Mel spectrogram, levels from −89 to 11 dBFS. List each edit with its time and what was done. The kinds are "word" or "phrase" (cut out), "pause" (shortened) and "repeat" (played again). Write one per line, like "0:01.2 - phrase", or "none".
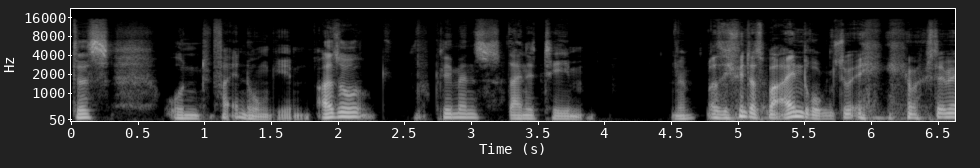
0:01.1 - phrase
0:03.3 - phrase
